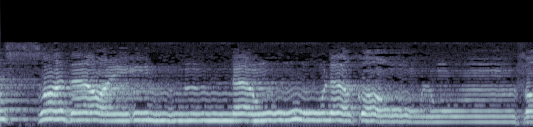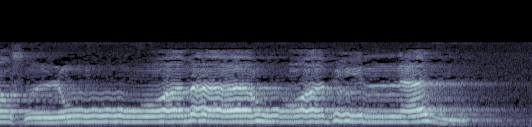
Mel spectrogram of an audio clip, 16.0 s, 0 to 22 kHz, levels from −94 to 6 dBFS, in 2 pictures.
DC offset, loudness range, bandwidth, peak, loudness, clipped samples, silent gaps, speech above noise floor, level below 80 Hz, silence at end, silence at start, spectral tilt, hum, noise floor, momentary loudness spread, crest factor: under 0.1%; 6 LU; 5.6 kHz; -2 dBFS; -18 LUFS; under 0.1%; none; 35 dB; -66 dBFS; 0.65 s; 0 s; -12.5 dB/octave; none; -50 dBFS; 12 LU; 16 dB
